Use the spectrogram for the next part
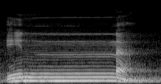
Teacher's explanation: Ingat, i-nya jangan melandai atau ada cengkoknya. Tidak, langsung.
